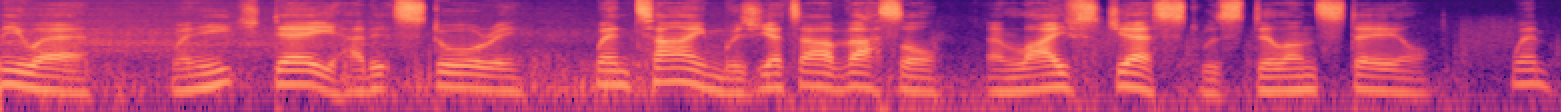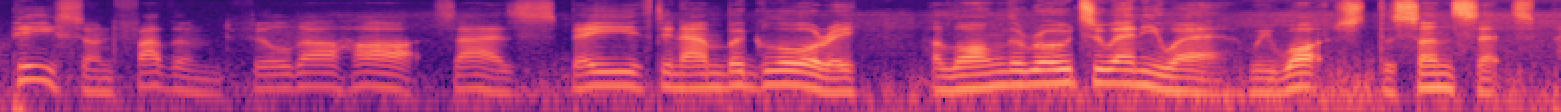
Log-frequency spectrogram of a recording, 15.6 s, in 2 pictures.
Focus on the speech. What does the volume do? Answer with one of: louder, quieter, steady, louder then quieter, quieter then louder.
quieter then louder.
